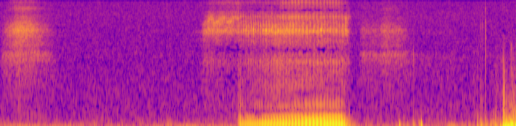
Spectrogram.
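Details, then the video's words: Sleeping, dreaming French Bulldog giving a drawn-out tonal groan-snore of about a second and a half, set between softer breathing and snuffly noises in a small quiet room. "Französische Bulldogge schläft und Träumt"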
